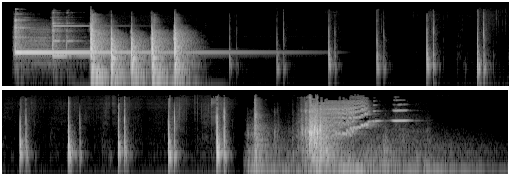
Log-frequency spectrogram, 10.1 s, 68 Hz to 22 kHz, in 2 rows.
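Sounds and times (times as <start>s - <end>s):
doorbell ringing: 0.1s - 3.2s.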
